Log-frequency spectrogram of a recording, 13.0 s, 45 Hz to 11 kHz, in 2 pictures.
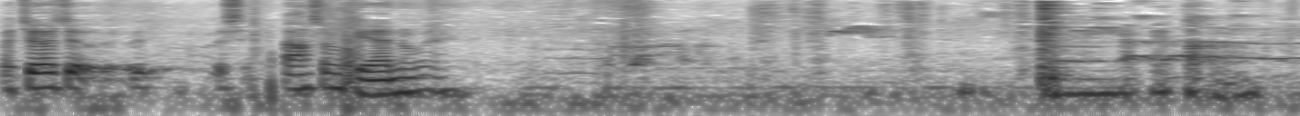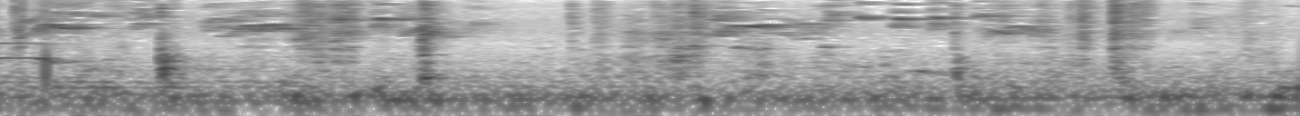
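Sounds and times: birds chirping: 3.0s - 13.0s.

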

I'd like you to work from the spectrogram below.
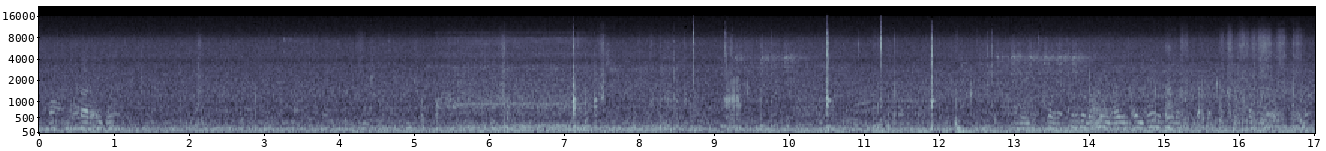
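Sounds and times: low background rumble: 5.2s - 8.3s.

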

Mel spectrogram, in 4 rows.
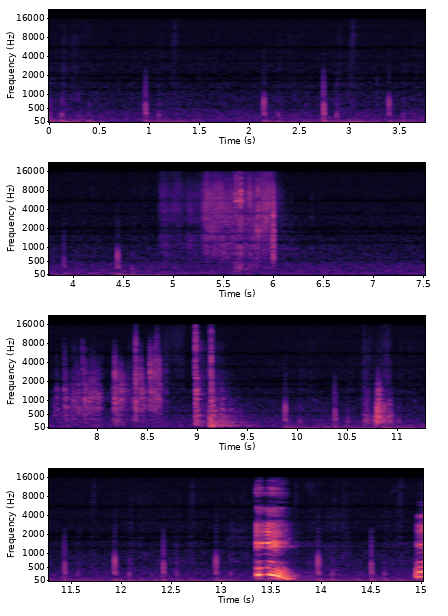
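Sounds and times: paper sheets rustling: 4.8s - 6.2s, 7.6s - 8.9s, 10.6s - 11.0s.

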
